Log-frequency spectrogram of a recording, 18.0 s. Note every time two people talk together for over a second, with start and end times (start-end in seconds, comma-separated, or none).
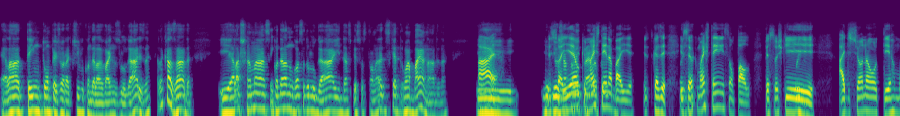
10.9-12.5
